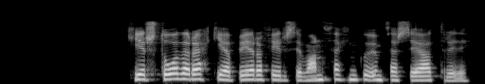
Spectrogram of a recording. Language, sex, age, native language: Icelandic, male, 30-39, Icelandic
